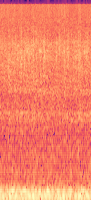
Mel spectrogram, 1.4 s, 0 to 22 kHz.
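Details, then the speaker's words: 1966 Chevrolet Chevelle SS 396 big-block V8, 4-speed manual, running: deep, even, throaty rumble pulsing smoothly with no knocks or misses; normal healthy exhaust note. "told you it was a good sounding car. A little rumble coming out of that big block. Nice, deep, throaty exhaust note."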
